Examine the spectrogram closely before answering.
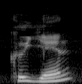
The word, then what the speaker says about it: kuyen: E kuyen, que significa lua, tem uma aberta, que é ku, e uma fechada, que é yen.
